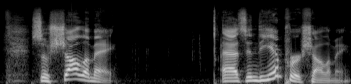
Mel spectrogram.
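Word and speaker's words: Chalamet: you should probably say his name properly it's sha male or sha'lame not sha male isn't that how it shot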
